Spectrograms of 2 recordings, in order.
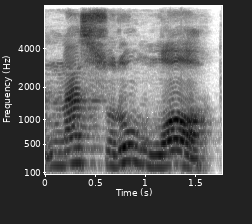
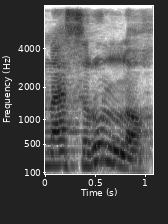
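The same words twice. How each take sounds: First: The L in Allah sounds heavy and thick. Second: The L in Allah sounds light and thin. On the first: The speaker calls it right. "Jadi dibacanya Nasrullah ... harus ditafhimkan" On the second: The speaker calls it wrong. "Jangan Nasrullah"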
